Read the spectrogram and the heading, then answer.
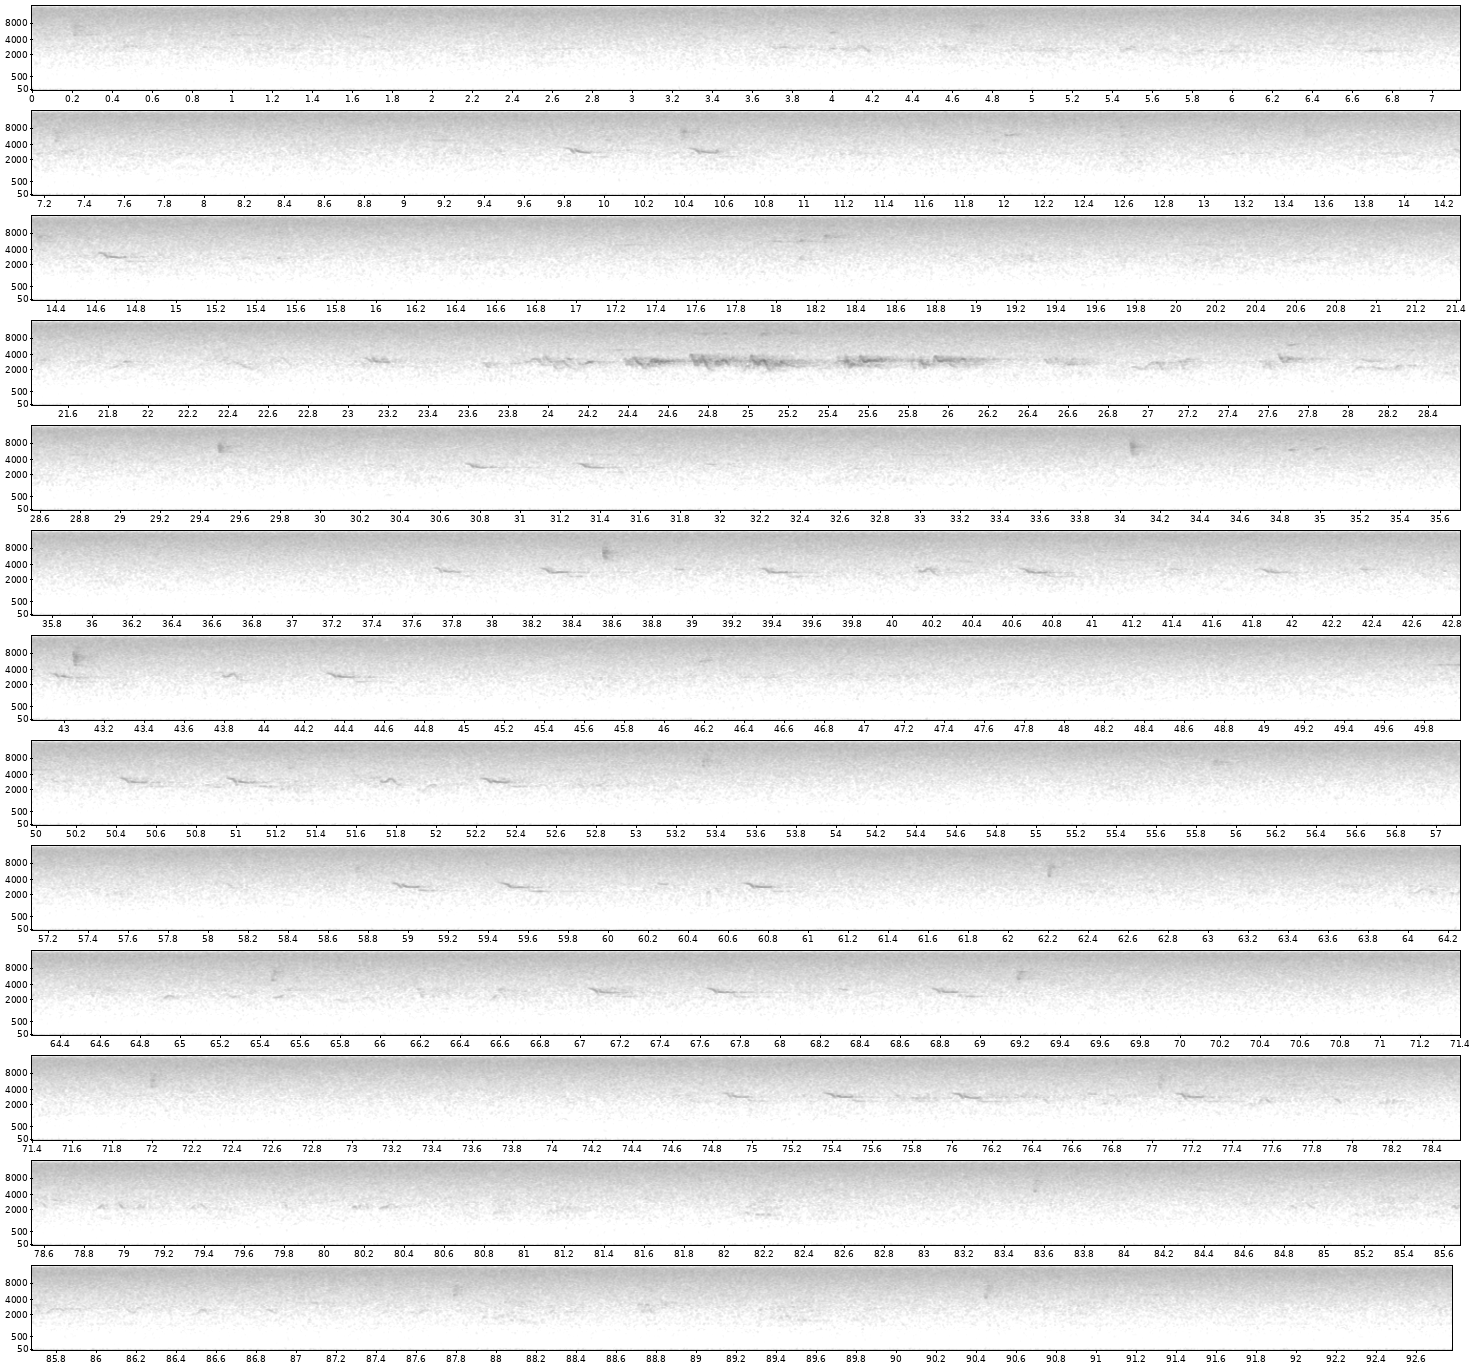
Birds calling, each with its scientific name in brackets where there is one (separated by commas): Black-headed Grosbeak (Pheucticus melanocephalus), Acorn Woodpecker (Melanerpes formicivorus), Brown-headed Cowbird (Molothrus ater), American Robin (Turdus migratorius), Western Tanager (Piranga ludoviciana), Black-throated Gray Warbler (Setophaga nigrescens)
